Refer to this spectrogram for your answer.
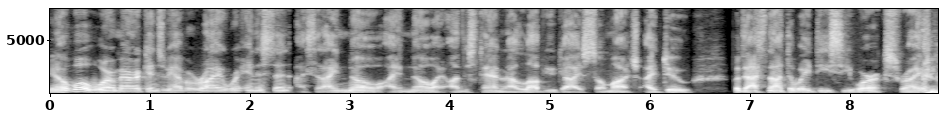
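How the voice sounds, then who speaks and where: Speaking at a fairly quick pace with a Brooklyn accent, a man with a fairly low pitch and ordinary pitch variation comes through on a very clean recording with a silent background. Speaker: lawyer. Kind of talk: podcast conversation. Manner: halting, repeats words.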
